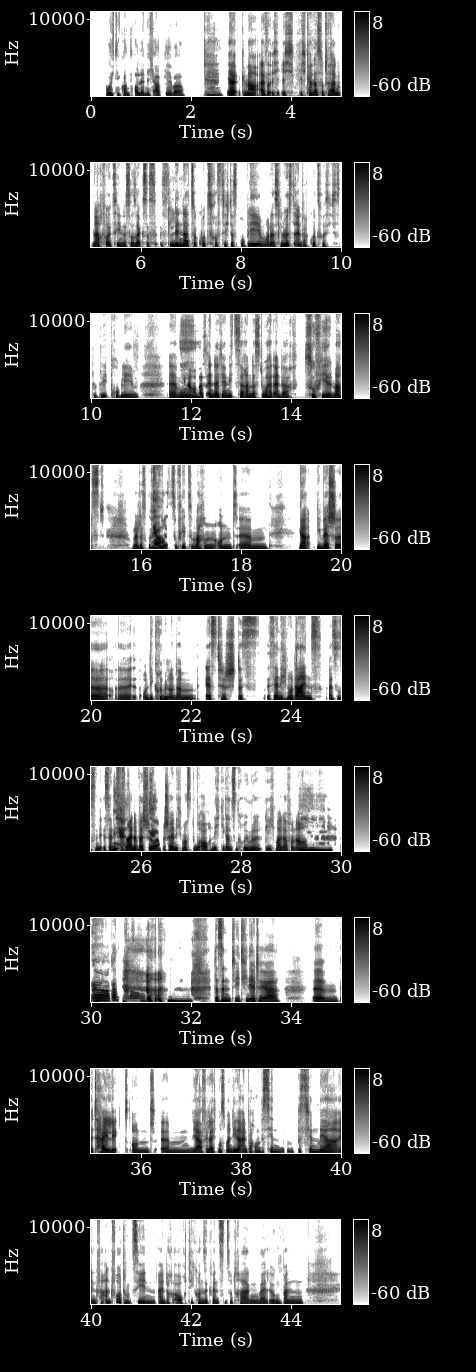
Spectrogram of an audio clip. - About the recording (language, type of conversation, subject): German, advice, Warum fällt es mir schwer, Aufgaben zu delegieren, und warum will ich alles selbst kontrollieren?
- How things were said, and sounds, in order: other background noise; laughing while speaking: "Ja"; chuckle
